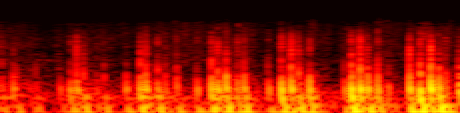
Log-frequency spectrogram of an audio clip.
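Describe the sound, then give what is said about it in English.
Horse hooves clip-clop in a steady, uneven rhythm, many hard knocks falling in quick pairs and clusters, with no voices over them. “Where is the stranger on the horse?”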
